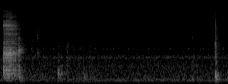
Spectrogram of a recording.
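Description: Cotton t-shirt fabric and kite string being handled while the string is wrapped and tightened: a short hissing rustle right at the start, then a few faint small ticks over quiet room tone.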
